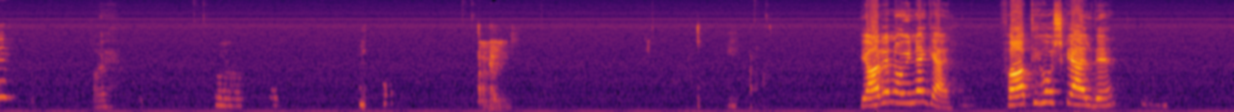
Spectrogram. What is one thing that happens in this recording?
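A young woman speaks close to a microphone in short bursts, then talks with animation.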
